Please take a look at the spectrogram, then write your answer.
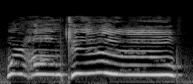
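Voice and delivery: very high, slow, loud call; high sing-song call. Acted. Mother calling out, sung high.

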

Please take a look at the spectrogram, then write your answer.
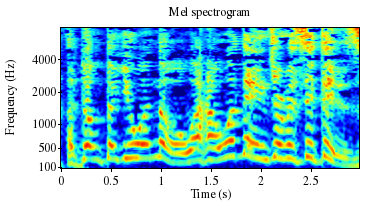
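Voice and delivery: very high, hammed-up Italian warning; bad Italian accent. A narrator's reading. Janitor warns the kids, exaggerated Italian accent. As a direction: belt the warning in cartoon Italian.

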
